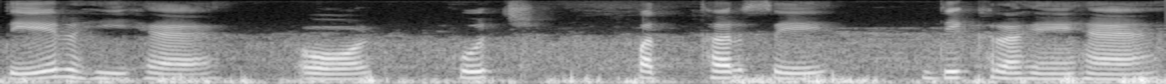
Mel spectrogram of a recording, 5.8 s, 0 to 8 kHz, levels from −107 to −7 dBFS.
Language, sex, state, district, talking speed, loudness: Hindi, female, Punjab, Pathankot, 105 wpm, -18 LUFS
